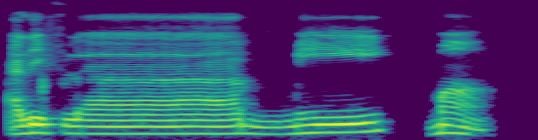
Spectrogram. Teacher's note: Mim asalnya sukun. Sekarang ni kita kena hidupkan mim tu dengan baris fathah.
